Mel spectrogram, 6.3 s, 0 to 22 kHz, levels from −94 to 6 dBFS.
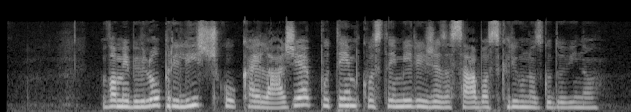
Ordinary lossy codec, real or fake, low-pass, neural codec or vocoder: AAC, 32 kbps; real; 9.9 kHz; none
